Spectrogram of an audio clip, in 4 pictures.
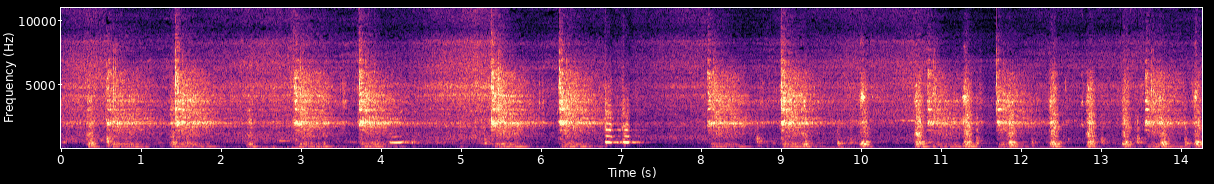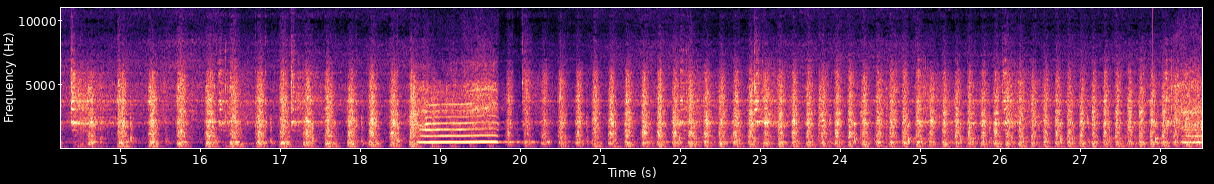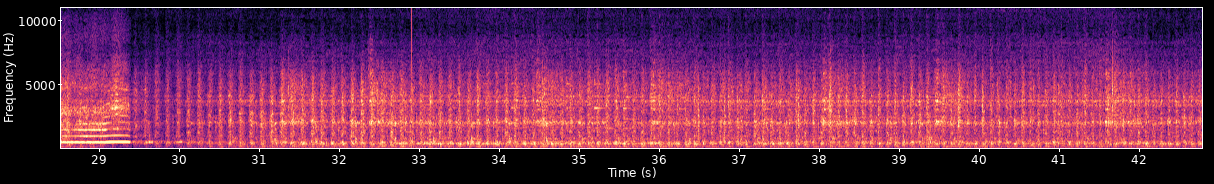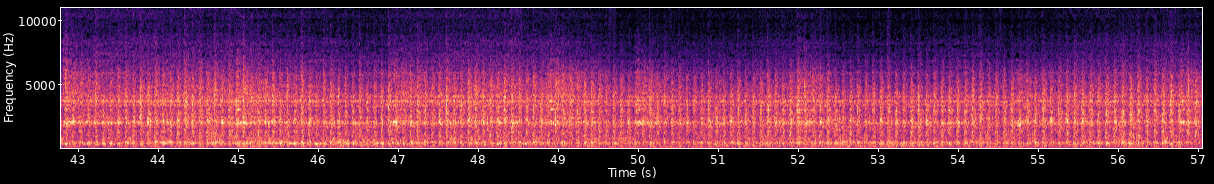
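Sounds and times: steam locomotive chuffing: 0:00.0 - 0:57.0
train whistle blasts: 0:06.8 - 0:07.4, 0:18.6 - 0:20.0, 0:28.2 - 0:29.6.

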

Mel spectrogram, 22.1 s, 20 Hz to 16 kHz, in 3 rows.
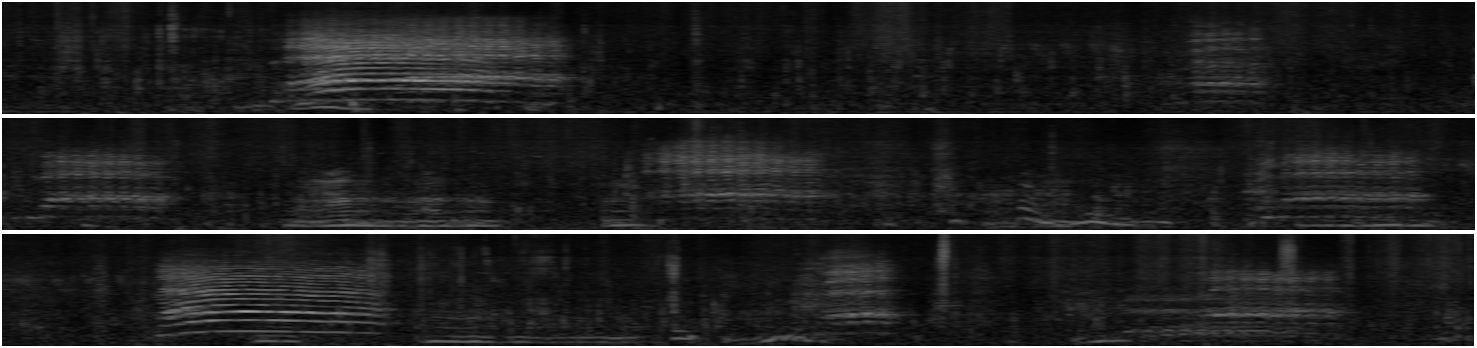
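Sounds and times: lambs bleating: 0:01.3 - 0:02.9, 0:05.8 - 0:06.4, 0:07.4 - 0:09.3, 0:10.5 - 0:11.6, 0:13.6 - 0:14.6, 0:15.5 - 0:16.8, 0:18.7 - 0:19.3, 0:20.3 - 0:21.5.

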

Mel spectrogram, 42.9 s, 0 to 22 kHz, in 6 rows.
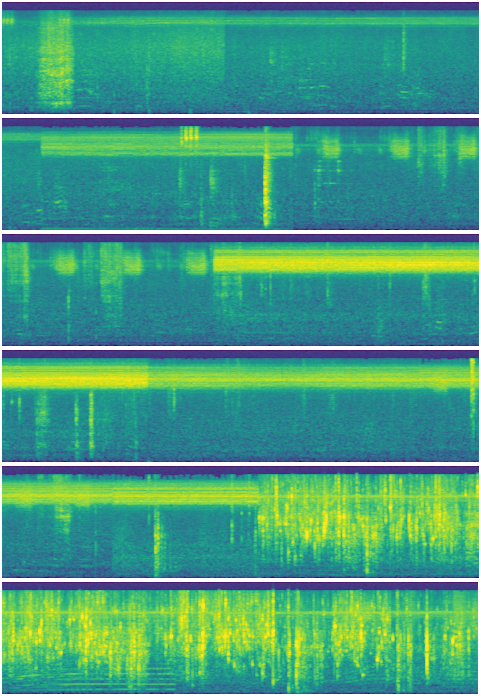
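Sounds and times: insects chirring: 0:07.8 - 0:12.2, 0:13.0 - 0:14.4, 0:15.1 - 0:16.4, 0:17.0 - 0:42.9
water splashing in a basin: 0:32.4 - 0:42.9.

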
